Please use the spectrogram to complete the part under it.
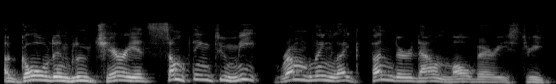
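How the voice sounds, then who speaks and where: A man reading a rhyming picture book aloud as a teacher would, with animated, theatrical delivery and drawn-out words. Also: fairly high pitch, lo-fi sound. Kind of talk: expressive rhyming storybook narration.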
